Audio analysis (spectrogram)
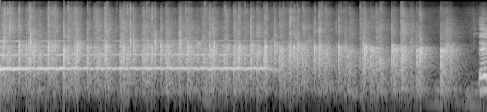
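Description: A church congregation applauds loudly and steadily, many hands clapping at once, with a sustained tone at first and the clapping thinning into scattered claps at the end.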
